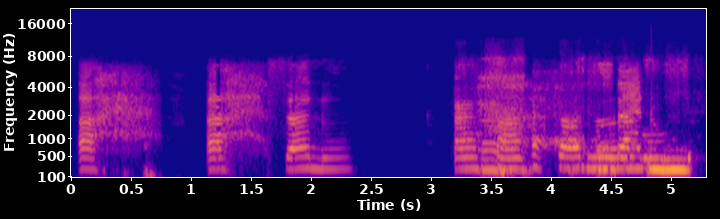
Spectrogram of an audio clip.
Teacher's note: the ha is a letter of rahawa. It is a letter that you can stay on. So you can keep it running. You don't have to say ahsanu.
